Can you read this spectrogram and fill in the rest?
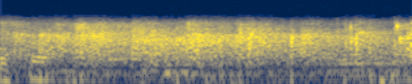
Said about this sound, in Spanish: Un aplauso también para ellas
